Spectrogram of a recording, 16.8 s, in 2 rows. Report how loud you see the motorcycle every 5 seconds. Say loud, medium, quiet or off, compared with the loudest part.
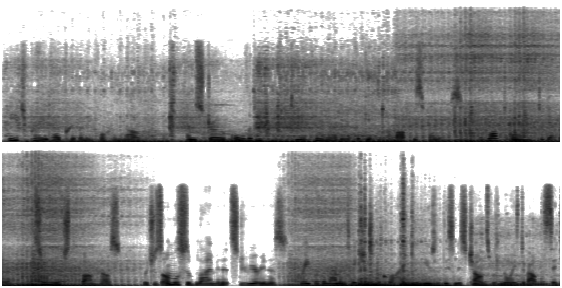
loud, loud, loud, medium.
